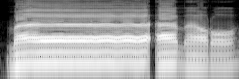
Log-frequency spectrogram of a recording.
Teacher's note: Di sini ada mad jaiz munfasil, yaitu mad yang terjadi apabila ada huruf hamzah datang setelah huruf mad. Maka di sini panjang untuk ma adalah 4 harokat atau 5 harokat.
